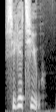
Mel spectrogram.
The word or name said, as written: sikkativ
